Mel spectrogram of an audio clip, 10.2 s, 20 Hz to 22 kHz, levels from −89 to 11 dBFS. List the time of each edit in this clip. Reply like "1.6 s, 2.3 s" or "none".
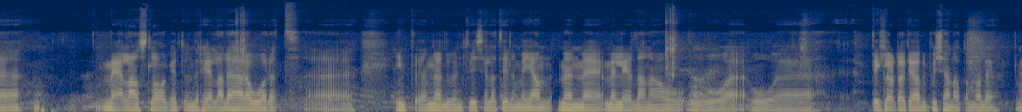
1.0 s, 5.5 s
